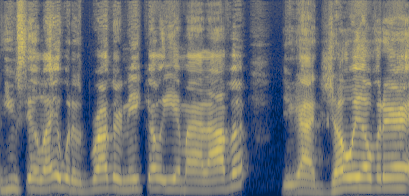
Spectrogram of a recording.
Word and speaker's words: Iamaleava: Emayalava, you're saying it right.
